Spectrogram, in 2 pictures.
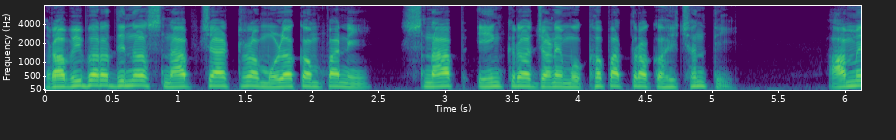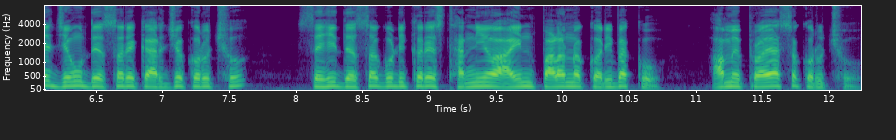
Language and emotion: Odia, neutral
